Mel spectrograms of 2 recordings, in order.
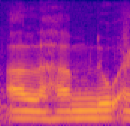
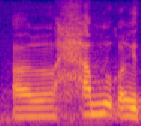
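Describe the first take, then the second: First: The middle of the word is said plainly, without emphasis. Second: The middle of the word is emphasized and raised. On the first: The speaker calls it wrong. "Bukan di mana alhamdulillah itu biasa aja" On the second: The speaker calls it right. "ada penekanan, diangkat gitu kan. Alhamdulillah di tengah"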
